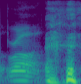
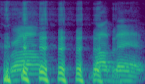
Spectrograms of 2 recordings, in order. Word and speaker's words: Braun: I always been calling this young fella Braun. Brown, my bad, man.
